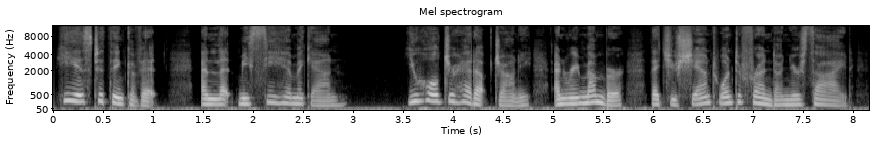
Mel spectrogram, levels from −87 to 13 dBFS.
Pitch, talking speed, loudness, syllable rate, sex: 185 Hz, 215 wpm, -18 LUFS, 5.1 syllables/s, female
